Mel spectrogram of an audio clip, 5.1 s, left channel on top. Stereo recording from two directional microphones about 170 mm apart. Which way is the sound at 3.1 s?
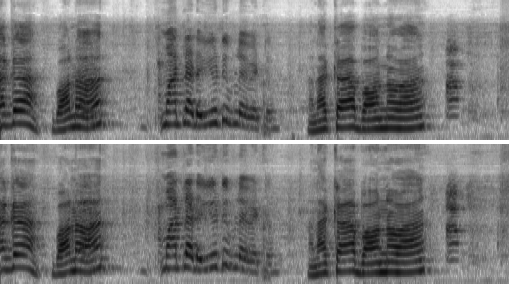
25° left (ahead or behind).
